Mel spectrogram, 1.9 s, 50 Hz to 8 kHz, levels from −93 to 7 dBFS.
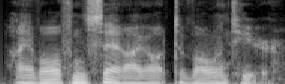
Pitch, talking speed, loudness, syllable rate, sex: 95 Hz, 250 wpm, -15 LUFS, 6.5 syllables/s, male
